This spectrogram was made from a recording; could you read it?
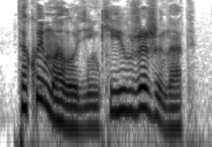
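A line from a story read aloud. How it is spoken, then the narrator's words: Tender murmur, woman. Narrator (Russian): ласково бормотала женщина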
